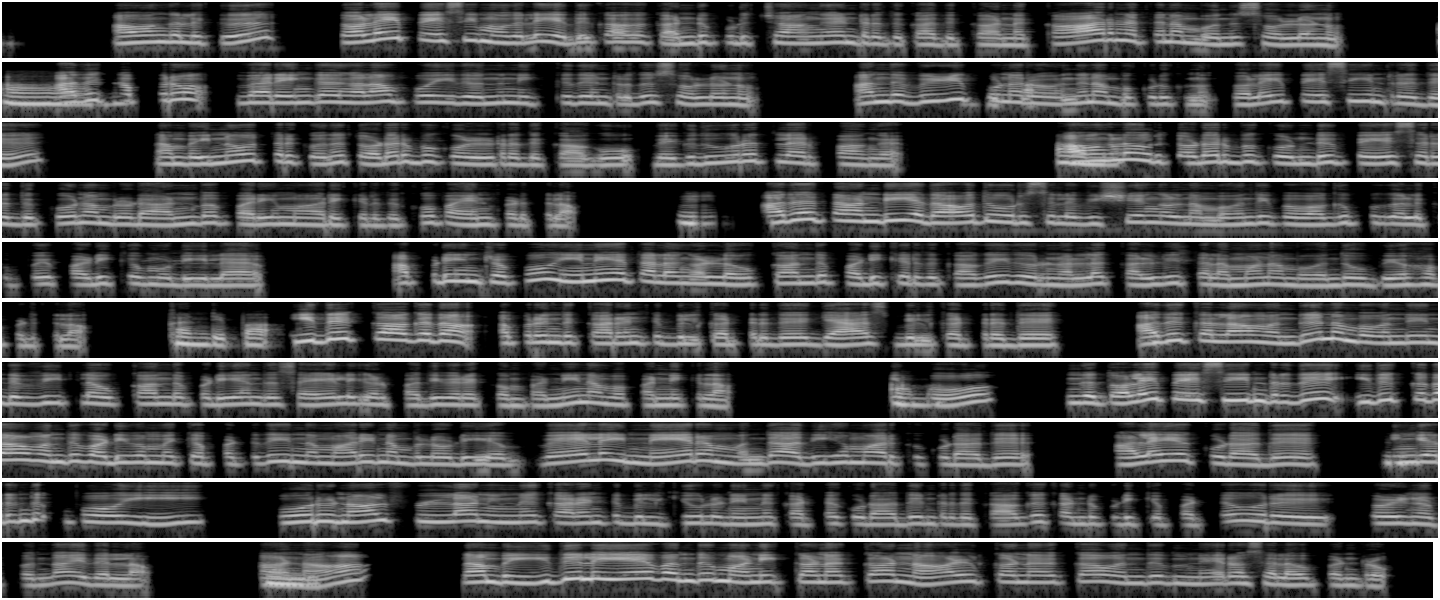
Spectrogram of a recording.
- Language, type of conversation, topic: Tamil, podcast, குழந்தைகளின் திரை நேரத்தை நீங்கள் எப்படி கையாள்கிறீர்கள்?
- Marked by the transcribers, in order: other noise; background speech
